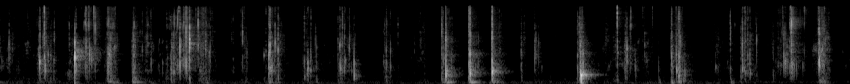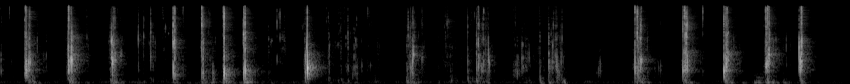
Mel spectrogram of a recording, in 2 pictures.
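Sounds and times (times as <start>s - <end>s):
slime squeezed wet clicks and pops: 14.8s - 16.7s.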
